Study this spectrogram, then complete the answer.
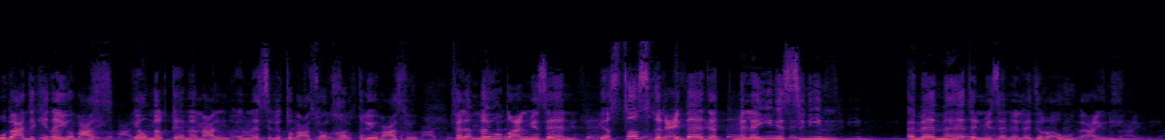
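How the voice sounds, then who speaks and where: Noticeable background noise behind speech of moderate pace and ordinary pitch variation. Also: man, extremely high pitch for a man. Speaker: preacher. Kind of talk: religious lesson.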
